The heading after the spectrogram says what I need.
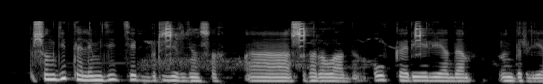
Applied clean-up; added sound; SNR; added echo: classical method Wiener filter.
